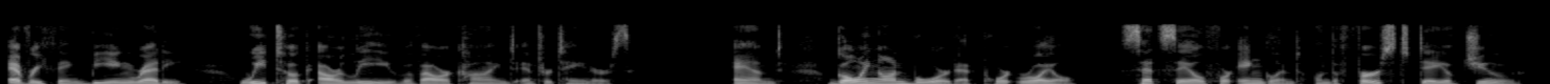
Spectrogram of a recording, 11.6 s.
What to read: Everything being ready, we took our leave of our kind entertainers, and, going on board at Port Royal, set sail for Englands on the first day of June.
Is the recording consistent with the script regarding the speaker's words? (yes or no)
no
